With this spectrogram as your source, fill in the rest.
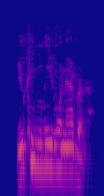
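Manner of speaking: hushed whisper. Acting a scene, saying a line not meant to be heard: whispering. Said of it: "I'm whispering it".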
